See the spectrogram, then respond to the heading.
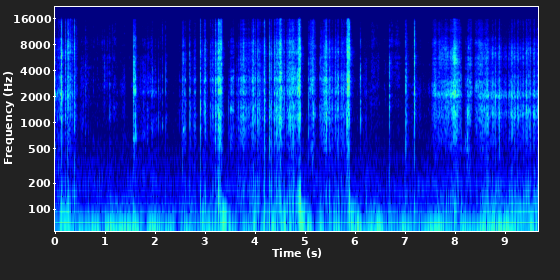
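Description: A solid, dry orange soap bar is carved along its edge with a metal knife, giving a run of close, crunchy scrapes and brittle cracks. The sound is mostly bright, with short sharp transients and little ring, and the busiest crunching comes near the end.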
